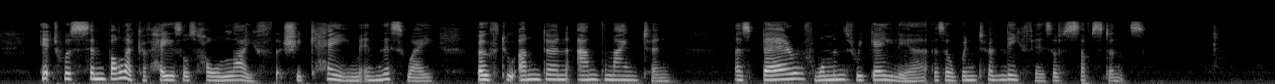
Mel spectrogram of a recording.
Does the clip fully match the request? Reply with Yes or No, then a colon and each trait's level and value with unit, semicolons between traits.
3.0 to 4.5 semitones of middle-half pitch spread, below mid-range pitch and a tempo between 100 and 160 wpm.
No: average, 3.3 semitones; high, 200 Hz; average, 145 wpm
